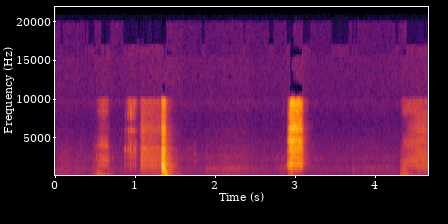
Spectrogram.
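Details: Air check of the 3-4 and forward clutches in a 700R4 transmission from a 1991 Camaro Z28 during teardown: three short, sharp air bursts, each cutting off cleanly with no lingering hiss; clutches apply tight and hold, normal.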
